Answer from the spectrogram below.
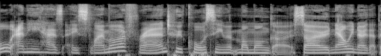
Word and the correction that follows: Momonga: Momonga? Am I saying that right? I just want to make sure. – Yeah. Momonga, yeah.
